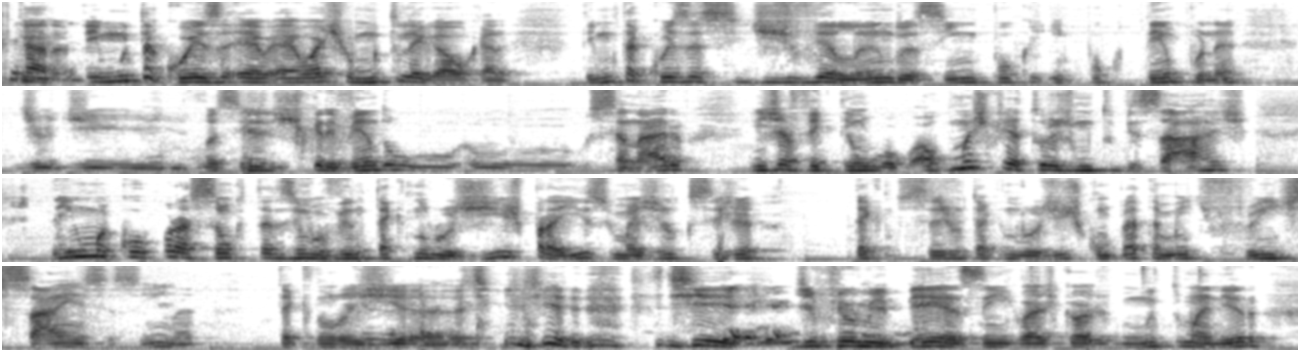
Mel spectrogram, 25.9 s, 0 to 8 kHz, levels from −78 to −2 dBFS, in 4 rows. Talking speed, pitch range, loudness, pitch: 170 wpm, 120-150 Hz, -19 LUFS, 135 Hz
